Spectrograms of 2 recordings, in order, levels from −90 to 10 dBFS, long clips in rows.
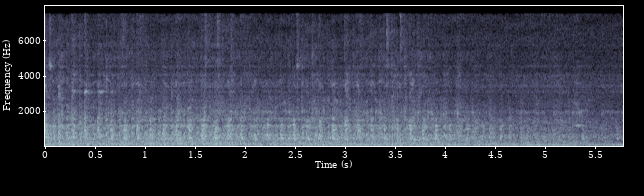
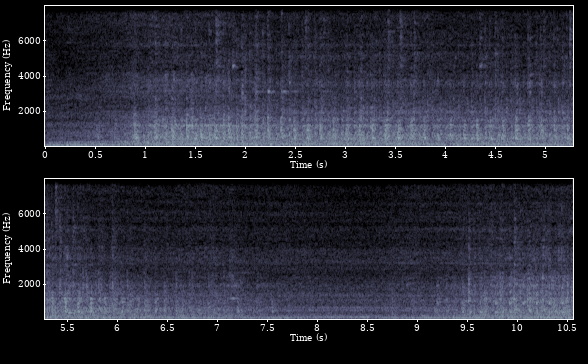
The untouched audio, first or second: second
